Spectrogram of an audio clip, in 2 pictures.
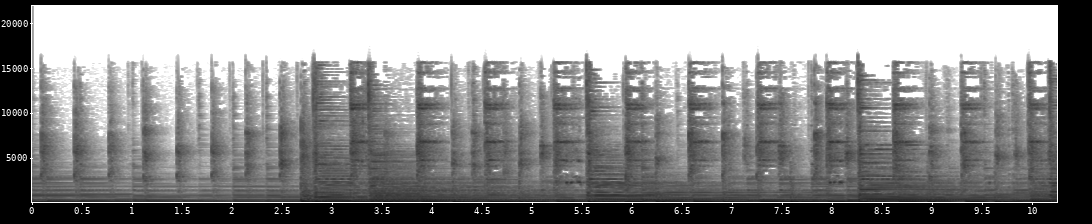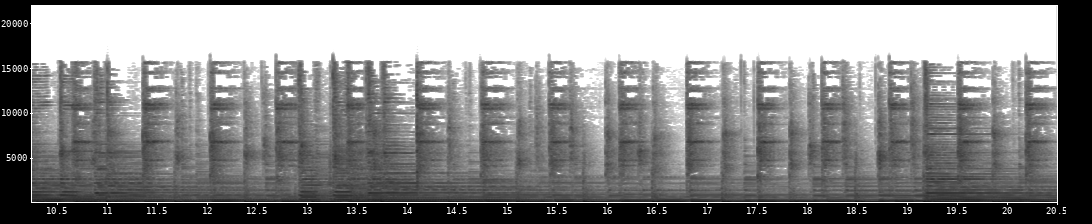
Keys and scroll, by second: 6.0 space, 14.1 Delete.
